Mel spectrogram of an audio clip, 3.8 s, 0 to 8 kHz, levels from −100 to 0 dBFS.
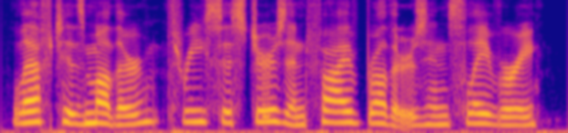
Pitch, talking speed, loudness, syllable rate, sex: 220 Hz, 160 wpm, -18 LUFS, 4.5 syllables/s, female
